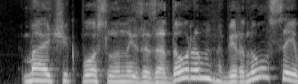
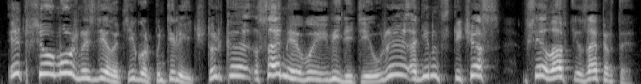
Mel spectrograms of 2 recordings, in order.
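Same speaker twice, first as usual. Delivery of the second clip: much higher, fussy clerk's voice; clerk reporting; 8 semitones higher than usual. Acted. The clerk tells his master about the drunk neighbour, fussy.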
